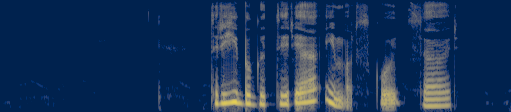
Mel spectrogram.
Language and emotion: Russian, sad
